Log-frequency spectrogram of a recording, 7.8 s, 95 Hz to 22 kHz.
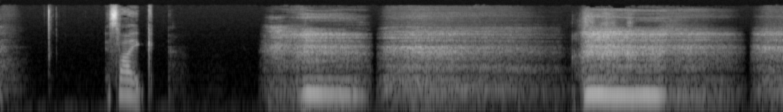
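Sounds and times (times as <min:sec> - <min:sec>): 
speech: 0:01.1 - 0:01.6, 0:02.6 - 0:04.0
person imitating loud raspy heavy breathing during sleep: 0:02.6 - 0:07.8.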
